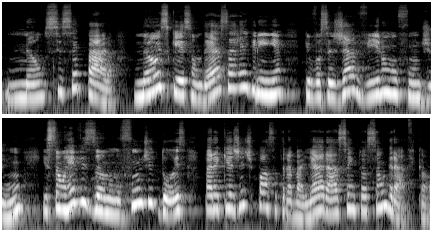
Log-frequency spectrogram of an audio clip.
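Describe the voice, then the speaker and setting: A Brazilian woman teacher giving a recorded online lesson, with a Brazilian Portuguese accent. Her voice sits fairly high and rises and falls a great deal. She explains step by step and leans on each example word.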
